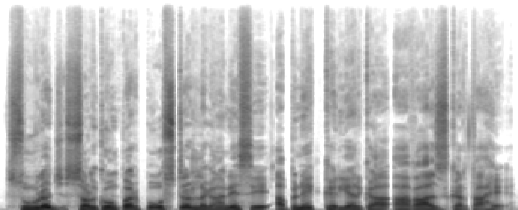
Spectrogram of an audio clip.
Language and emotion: Urdu, neutral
